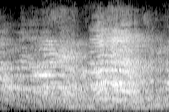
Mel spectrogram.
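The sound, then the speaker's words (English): An audience at a comedy gig shouting out where they are from all at once, dozens of voices overlapping into a loud, jumbled roar with no single word standing out, swelling briefly before trailing off after a couple of seconds. “Oh, shout out where you're from.”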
